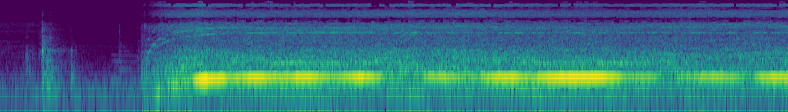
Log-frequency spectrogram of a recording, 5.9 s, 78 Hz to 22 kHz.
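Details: Bissell Powerforce Helix 2191 upright vacuum test run; motor spins up in a second to a steady piercing high whine over the airflow rush, sounding strained.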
